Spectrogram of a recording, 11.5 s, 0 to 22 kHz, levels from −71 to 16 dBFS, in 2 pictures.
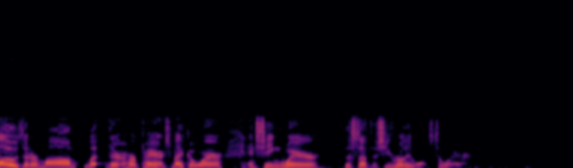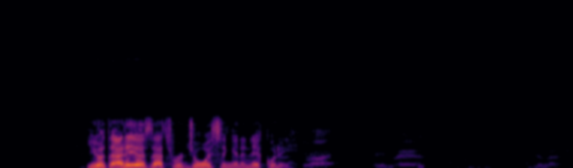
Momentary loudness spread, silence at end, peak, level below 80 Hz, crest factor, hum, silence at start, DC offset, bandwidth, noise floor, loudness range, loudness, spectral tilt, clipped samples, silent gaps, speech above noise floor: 17 LU; 2.55 s; -4 dBFS; -62 dBFS; 20 dB; none; 0 s; under 0.1%; 7 kHz; -88 dBFS; 11 LU; -23 LUFS; -4 dB/octave; under 0.1%; none; 65 dB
